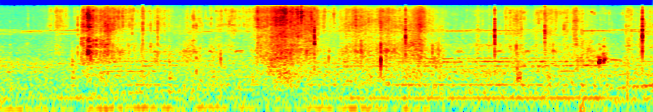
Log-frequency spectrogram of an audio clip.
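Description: Quiet outdoor background with a faint steady low hum. Soft rustles and scuffs swell about a second in and again between three and four seconds, with a few small clicks.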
